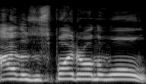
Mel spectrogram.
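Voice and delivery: fake Aussie accent, slipping. Joking about spiders in Australia versus Canada, a bad Australian accent. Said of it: "wait, that's not Australian".

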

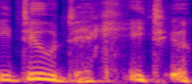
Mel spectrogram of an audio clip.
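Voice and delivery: put-on high, slow, broken old-country Irish English. Retelling a grandmother stepping in for a child: imitating grandmother's old irish english. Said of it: "She had this old Irish kind of English".

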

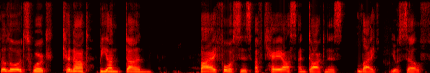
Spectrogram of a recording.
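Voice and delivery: flat, level monotone with unvarying intonation. A game master voices a figure who catches the player's fire arm, monotone. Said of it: "in the same monotone voice".

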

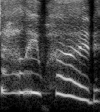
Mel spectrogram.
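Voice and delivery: sudden, shrieked, very high-pitched yell. Retelling a show scene where a character yells their safe word: imitating a yell. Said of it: "she yells".

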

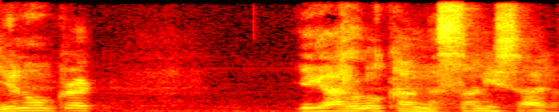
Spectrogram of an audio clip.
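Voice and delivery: put-on thick Norwegian accent. Greg quotes Abner's answer to his question, in Abner's thick Norwegian accent. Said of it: "he's very thick norwegian accent".

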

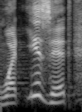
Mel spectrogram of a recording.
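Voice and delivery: put-on holler, as if from another room. Retelling a son's reply from his bedroom: imitating son yelling. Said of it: "he yells down from his bedroom".

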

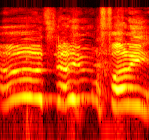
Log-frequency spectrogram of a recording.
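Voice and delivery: very high, loud speech through laughter. Unable to stop laughing while trying to introduce the week's topic: laughing while talking. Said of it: "I don't even know why we're laughing".

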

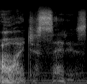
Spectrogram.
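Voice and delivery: soft, quiet whispered delivery.

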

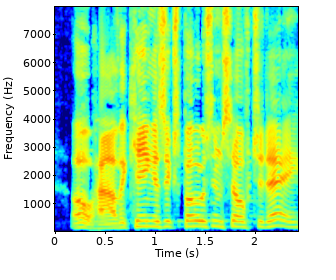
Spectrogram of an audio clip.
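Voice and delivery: openly sarcastic, ironic delivery. Showing how she would have said it to the king, sarcastic tone. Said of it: "say this in your head with a sarcastic tone".

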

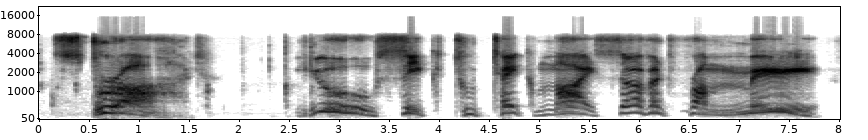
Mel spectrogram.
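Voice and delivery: booming angry voice with a rough edge. Narrating to the players, a voice booms down from the darkening sky: booming angry voice. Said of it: "a voice booms through the air above you".

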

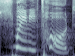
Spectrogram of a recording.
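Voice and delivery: very loud, very high attempted Cockney accent. A podcaster who says they can't do accents tries one: attempted Cockney accent. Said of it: "Is that how you do your Cockney?".

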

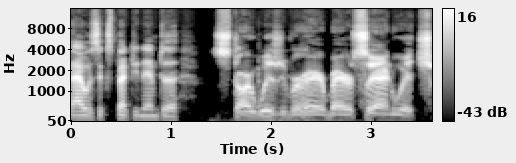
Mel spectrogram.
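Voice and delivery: very low, deep cartoon bear voice. Discussing how Frankie's voice reiterates an earlier one, slip into a Square Bear voice. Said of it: "That's a good imitation".

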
